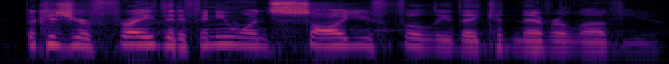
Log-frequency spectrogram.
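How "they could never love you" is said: ordinary talk, nothing marked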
